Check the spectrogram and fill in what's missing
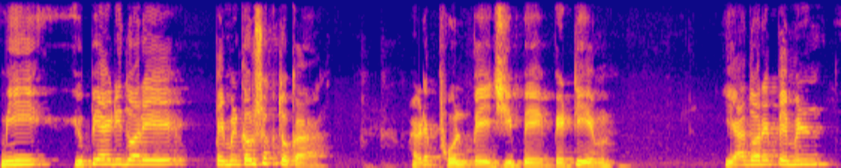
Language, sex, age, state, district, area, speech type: Marathi, male, 45-60, Maharashtra, Raigad, rural, spontaneous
